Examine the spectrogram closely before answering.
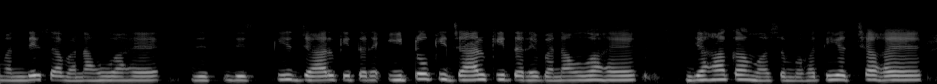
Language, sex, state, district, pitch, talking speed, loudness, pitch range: Hindi, female, Uttar Pradesh, Hamirpur, 200 Hz, 160 wpm, -32 LUFS, 185-210 Hz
